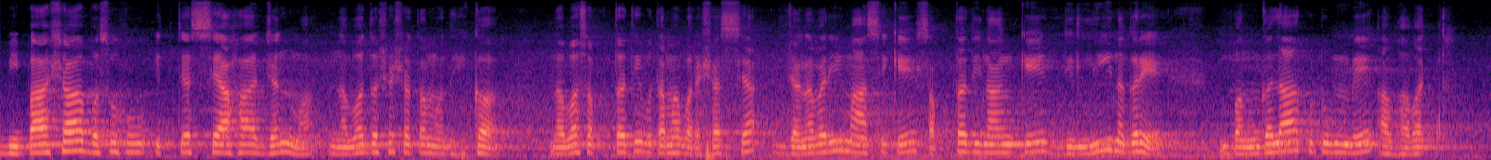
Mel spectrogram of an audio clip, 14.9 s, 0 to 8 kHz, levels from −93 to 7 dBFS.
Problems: none marked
